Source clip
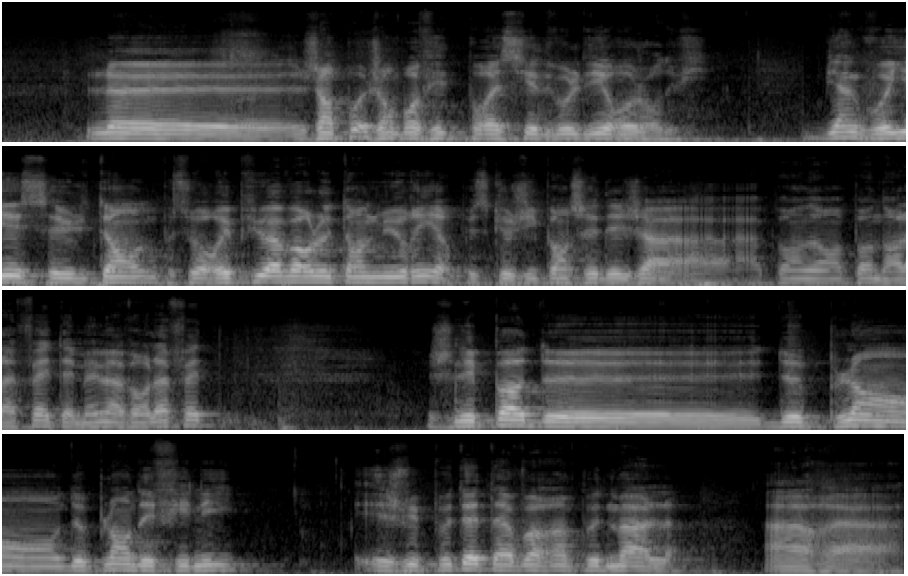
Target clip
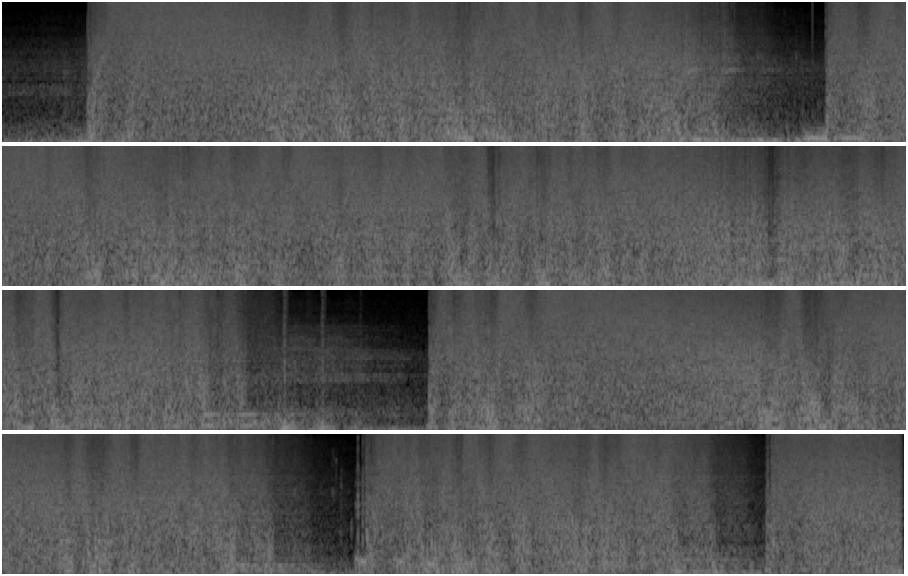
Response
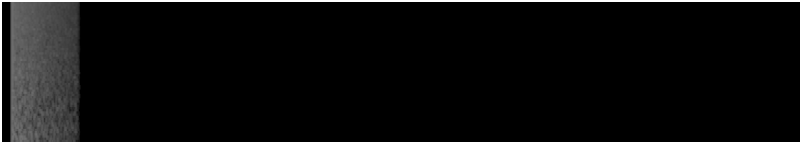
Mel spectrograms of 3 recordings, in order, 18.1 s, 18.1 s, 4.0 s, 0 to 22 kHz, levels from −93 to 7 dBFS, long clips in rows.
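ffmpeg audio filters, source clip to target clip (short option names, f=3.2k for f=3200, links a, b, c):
-filter_complex "[0:a]aeval=exprs='(mod(23.7*val(0)+1,2)-1)/23.7':c=same,acontrast=81,aeval=exprs='(mod(63.1*val(0)+1,2)-1)/63.1':c=same,aecho=1:1:190|380|570:0.708|0.163|0.0375,asplit=2[a][b];[1:a]atrim=start_sample=2205,asetrate=61740,aresample=44100,adelay=113[c];[b][c]afir=irnorm=-1:irlink=0,volume=-11.5dB[d];[a][d]amix=inputs=2:normalize=0"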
